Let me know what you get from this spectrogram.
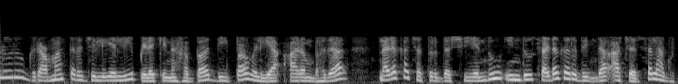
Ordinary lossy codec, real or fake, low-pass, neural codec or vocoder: none; fake; 3.6 kHz; vocoder, 44.1 kHz, 128 mel bands, Pupu-Vocoder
